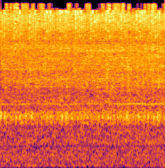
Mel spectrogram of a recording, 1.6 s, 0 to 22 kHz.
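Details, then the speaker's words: Corvette drift car, just started after fitting a new starter, warming up with about 50 psi oil pressure at idle: smooth, even V8 idle with a steady low rumble, no knocking or misfire; running fine. "Sounds like it's running fine back here."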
